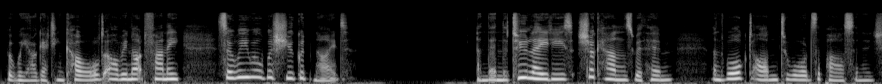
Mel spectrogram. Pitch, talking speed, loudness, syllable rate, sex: 230 Hz, 195 wpm, -17 LUFS, 6.1 syllables/s, female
